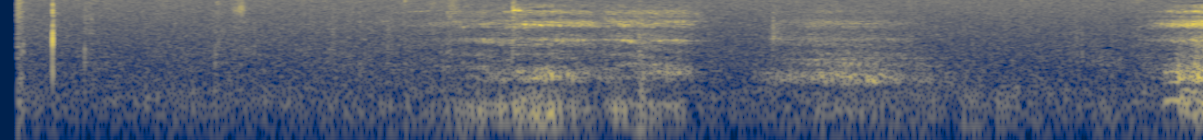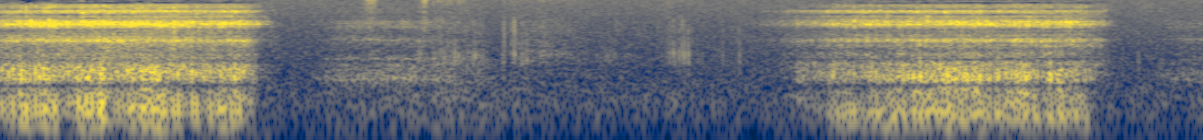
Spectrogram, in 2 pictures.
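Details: Adult man, a friend, sleeping with heavy snoring: loud rasping breaths in and quieter breaths out, about four to five cycles a minute, over steady room hiss.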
